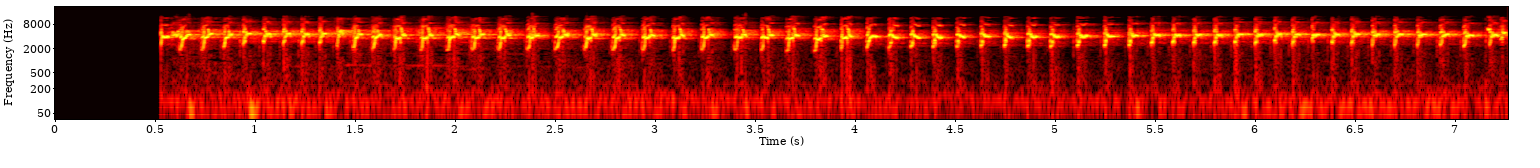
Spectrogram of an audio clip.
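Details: Lovebird song used as a training recording for other birds: a long, fast, even rattle of high, sharp chips after a brief silence, continuing steadily without pause.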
